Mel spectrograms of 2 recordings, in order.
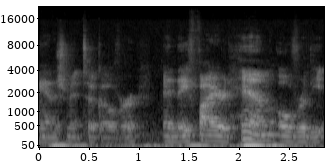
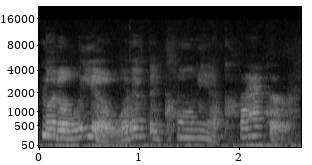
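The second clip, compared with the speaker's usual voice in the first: high-pitched put-on objector voice; impersonated objector; 9 semitones higher than usual. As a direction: butt in with a high, whiny-protester impersonation. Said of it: "This is my impersonation of somebody".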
